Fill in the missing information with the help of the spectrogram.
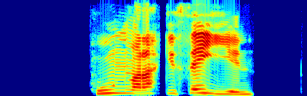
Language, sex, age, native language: Icelandic, male, 9, Icelandic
